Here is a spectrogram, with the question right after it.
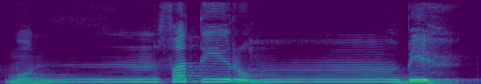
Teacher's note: நூன் சாக்கினாவை என்ன பண்ணிடுவோம், மீமாக மாற்றிடுவோம். அதனால தான் அங்கே குட்டியாக ஒரு மீம் போட்டிருக்கோம். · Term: இக்லாபு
